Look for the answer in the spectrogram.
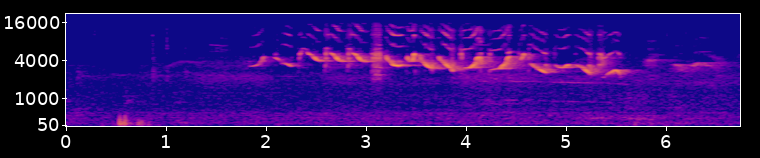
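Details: Trinidad bullfinch, known locally as cumuto, singing a fast series of high sweet slurred whistled notes, dropping and rising, about three per second for four seconds, after a brief knock.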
